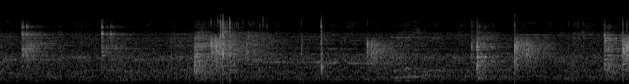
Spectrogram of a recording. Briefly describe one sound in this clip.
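Billiard balls click sharply against each other in an echoing hall.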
